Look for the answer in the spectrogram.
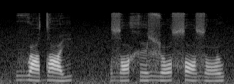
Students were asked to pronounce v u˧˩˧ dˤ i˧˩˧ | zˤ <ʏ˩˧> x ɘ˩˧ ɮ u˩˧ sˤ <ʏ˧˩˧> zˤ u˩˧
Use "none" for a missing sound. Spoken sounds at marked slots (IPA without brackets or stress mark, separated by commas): ʏ˩˧, ʏ˧˩˧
